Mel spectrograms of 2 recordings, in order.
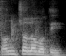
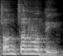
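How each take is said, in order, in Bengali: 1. ল আর ম-এর মাঝে ওকার শোনা যায়। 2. ল আর ম-এর মাঝে কোনো স্বরধ্বনি শোনা যায় না। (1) "আমি বলবো কি ... লয়ের পরে কি একটা ওকার দিচ্ছি" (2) "আমি তো আর বলবো না"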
